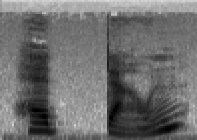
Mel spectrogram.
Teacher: one of the T sounds becomes elided or left out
